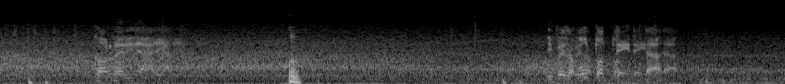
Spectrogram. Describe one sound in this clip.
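A young man speaks into a microphone with animation, close by.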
